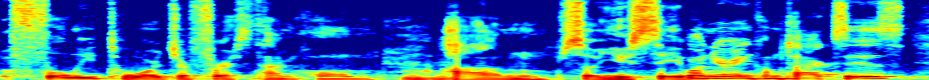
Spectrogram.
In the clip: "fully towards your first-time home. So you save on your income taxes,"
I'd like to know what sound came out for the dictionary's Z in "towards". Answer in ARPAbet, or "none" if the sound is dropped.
Z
